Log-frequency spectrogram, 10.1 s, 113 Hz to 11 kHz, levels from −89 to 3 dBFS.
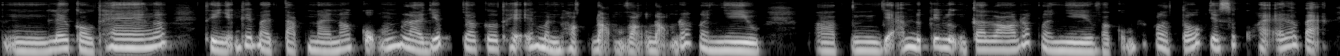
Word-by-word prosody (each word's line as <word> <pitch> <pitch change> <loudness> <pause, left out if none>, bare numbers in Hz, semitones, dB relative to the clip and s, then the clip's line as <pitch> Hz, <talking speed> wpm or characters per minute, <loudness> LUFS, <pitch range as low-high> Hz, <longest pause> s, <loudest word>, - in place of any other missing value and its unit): ừm, 170 -1 0
leo 200 +4 +3
cầu 190 -5 0
thang 225 +2 +3
á. 275 +6 +2 0.3
Thì 195 - +4
những 175 +6 -1
cái 260 - +1
bài 185 -10 -1
tập 185 -3 -5
này 180 -4 -1
nó 195 +5 0
cũng 245 +3 +1
là 220 -6 +2
giúp 230 +9 +2
cho 215 - -1
cơ 210 +1 -1
thể - - -3
mình 220 -8 +4
hoạt 200 +3 -7
động - - -3
vận - - -4
động - - -4
rất 320 -6 -3
là - - +1
nhiều, 180 -2 +5 0.4
à, 175 -3 -4 0.4
giảm 240 +3 +2
được 215 - +3
cái 240 - +1
lượng 210 -5 +1
calo 190 0 0
rất 325 -3 -4
là 205 - -1
nhiều 175 -2 +3
và 155 - -5
cũng 245 +8 -9
rất 300 -5 -17
là 225 - 0
tốt 215 +10 0
cho 230 - +2
sức 280 +6 -4
khỏe 220 - -8
đó 265 - +1
bạn. - - -2
205 Hz, 270 wpm, -24 LUFS, 180-235 Hz, 0.4 s, nhiều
